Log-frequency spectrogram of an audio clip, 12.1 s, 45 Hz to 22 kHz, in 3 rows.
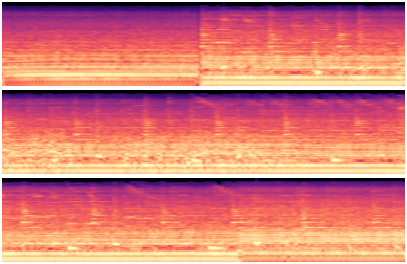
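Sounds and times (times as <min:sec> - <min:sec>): boat engine drone: 0:00.0 - 0:12.0
background music: 0:02.0 - 0:12.0.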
